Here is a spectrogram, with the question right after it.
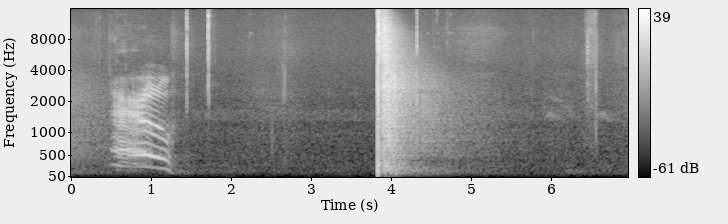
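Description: One loud, sharp shot from a CVA black powder revolver cracks out and rings down over about a second. A voice whoops beforehand, and a few faint clicks follow.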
